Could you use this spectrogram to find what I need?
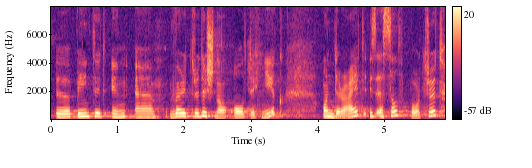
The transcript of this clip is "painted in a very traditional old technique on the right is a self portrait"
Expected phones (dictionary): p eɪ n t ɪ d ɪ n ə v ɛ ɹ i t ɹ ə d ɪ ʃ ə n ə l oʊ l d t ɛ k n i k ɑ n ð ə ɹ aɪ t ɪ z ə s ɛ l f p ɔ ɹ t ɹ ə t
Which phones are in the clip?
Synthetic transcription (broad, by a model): p eɪ n t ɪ d ɪ n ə v ɛ ɹ i t ɹ ə d ɪ ʃ ə n ə l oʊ l t ɛ k n i k ɑ n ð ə ɹ aɪ t ɪ z ə s ɛ l f p ɔ ɹ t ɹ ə t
